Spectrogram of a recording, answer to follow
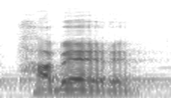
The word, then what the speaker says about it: habere: H it's like the aspiration in English, and so we have the verb habere, which means to have.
